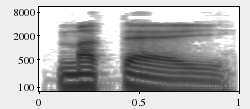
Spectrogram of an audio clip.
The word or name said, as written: Matthey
